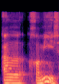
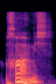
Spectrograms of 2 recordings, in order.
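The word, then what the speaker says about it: الخميس: Terus Alkhamis hari apa tadi? Kamis. Kamis. Hari Kamis. Jangan bilangnya alkhamis. Khamis. Knya panjang. Karena kalau knya panjang itu artinya kelima. Oh. Askunu fiduril khamis.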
